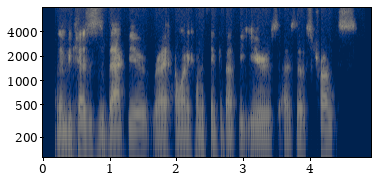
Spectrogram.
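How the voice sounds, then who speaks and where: A man talks at a fairly quick clip in a normal speaking voice. His pitch sits in the middle range, with fairly even intonation. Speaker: art teacher. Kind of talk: tutorial. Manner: casual.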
